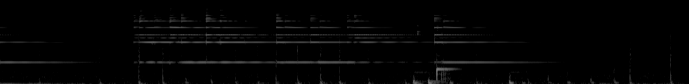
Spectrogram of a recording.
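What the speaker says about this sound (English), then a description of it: "I get it! The bells!" Bells ringing in Untitled Goose Game, a run of bright, overlapping chimes and dings that start abruptly and repeat in clusters for several seconds, fairly close, with no talk.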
